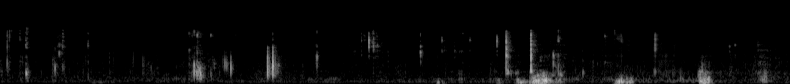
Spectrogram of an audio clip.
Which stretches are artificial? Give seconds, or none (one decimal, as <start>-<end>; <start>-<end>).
6.1-7.0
